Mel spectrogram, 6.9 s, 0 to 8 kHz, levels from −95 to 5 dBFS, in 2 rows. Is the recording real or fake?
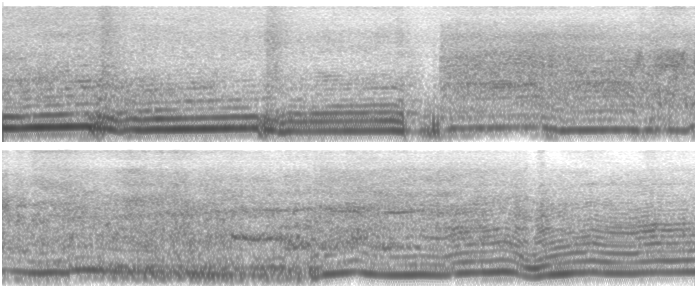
fake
